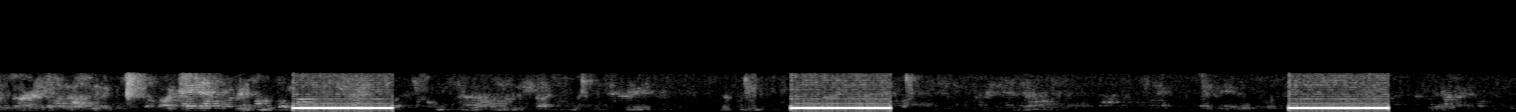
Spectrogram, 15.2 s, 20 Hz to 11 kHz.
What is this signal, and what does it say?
Ringback tone (China, 450 Hz), with speech.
